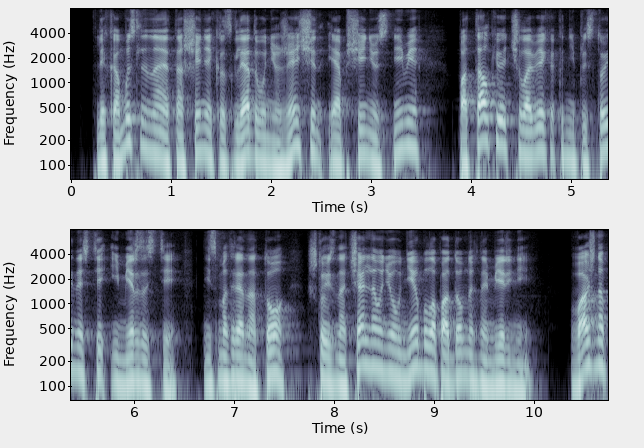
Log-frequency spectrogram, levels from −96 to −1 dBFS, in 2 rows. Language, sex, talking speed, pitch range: Russian, male, 150 wpm, 105-145 Hz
